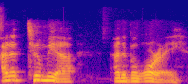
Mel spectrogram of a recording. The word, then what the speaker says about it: Adetomiwa Adebawore: bit of hype lately, and I'm going to pronounce his name correctly for the first time. It's Adetomiwa Adebawore.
